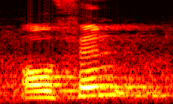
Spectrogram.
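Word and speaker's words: often: ऑफेन, ऑफेन में भी T letter silent है दोस्तों।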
